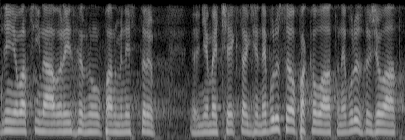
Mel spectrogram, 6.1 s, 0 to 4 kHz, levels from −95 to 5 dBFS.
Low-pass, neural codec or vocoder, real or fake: 3.6 kHz; codec, 16 kHz, 16 kbps, FunCodec, trained on Chinese and English, 50 frames a second; fake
